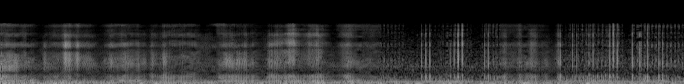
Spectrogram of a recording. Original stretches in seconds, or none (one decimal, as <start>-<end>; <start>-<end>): 3.8-5.0; 5.6-6.8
